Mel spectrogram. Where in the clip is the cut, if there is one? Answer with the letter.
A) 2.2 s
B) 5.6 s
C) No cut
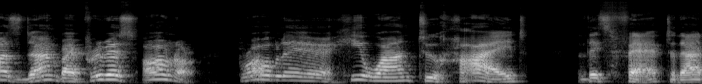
C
